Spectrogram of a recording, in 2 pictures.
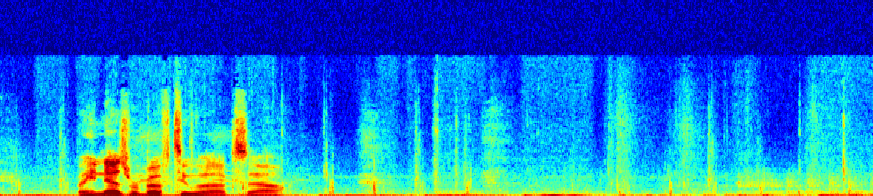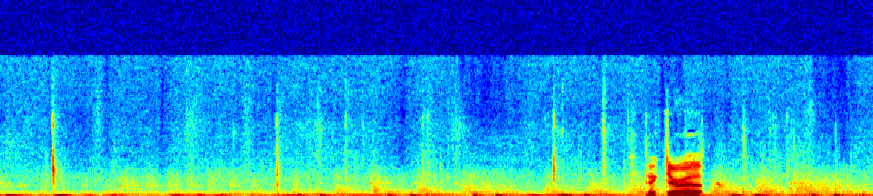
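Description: Heavy footsteps thud steadily through grass.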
